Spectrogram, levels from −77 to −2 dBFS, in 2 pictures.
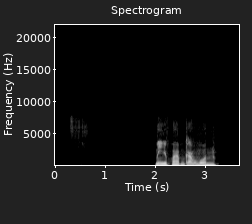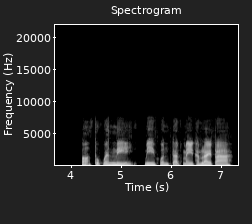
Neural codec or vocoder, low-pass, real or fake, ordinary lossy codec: codec, 16 kHz, 1 kbps, X-Codec, HuBERT features, trained on LibriSpeech; none; fake; none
